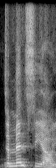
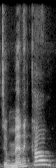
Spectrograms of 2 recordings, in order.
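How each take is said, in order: First: The name is said as Demencio. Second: The name is said as Domenico. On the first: The speaker calls it right. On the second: The speaker calls it wrong.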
